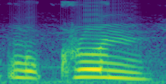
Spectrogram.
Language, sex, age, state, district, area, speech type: Manipuri, female, 18-30, Manipur, Thoubal, rural, spontaneous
